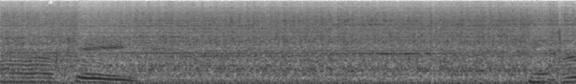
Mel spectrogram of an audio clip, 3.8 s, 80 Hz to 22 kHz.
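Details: 1998 Corvette C5 on its first start after a harmonic balancer replacement, engine not yet warmed up, oil pressure pegged. Steady, even idle with a smooth low drone and no knocks, ticks or wobble. Runs healthy.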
